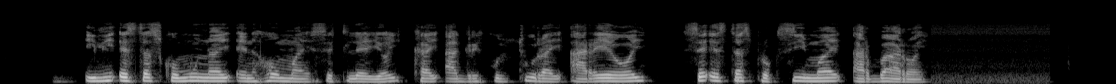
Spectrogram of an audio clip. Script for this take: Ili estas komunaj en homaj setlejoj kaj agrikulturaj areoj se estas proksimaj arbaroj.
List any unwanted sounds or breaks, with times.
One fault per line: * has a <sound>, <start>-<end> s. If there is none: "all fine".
all fine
